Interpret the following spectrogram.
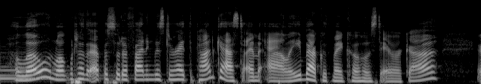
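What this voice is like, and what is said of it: Scratchy, strained voice. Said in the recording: “my voice is very scratchy ... I can't even talk ... my voice is like on its last leg”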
